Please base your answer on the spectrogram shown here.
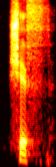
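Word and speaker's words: chef: لا، هي النطق الصح بتاعها هيكون شيف.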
